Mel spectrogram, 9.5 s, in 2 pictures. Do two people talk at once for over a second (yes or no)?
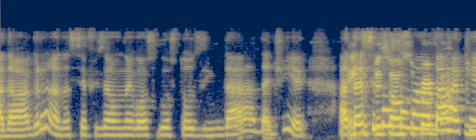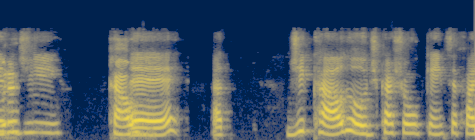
yes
